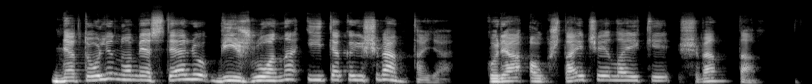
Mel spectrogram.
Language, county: Lithuanian, Marijampolė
